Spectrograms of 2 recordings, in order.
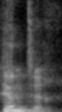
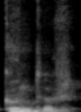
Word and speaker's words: Gunther: with me I have Gunter Gunter is that how I should pronounce it in English I think so just a double Che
